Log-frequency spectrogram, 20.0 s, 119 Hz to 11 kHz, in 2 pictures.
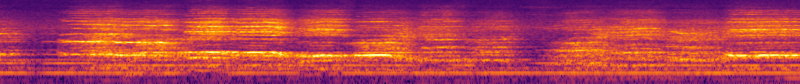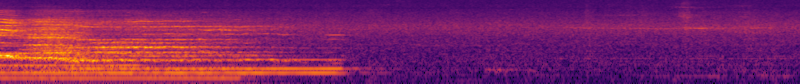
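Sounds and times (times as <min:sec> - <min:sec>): congregation singing a hymn: 0:00.0 - 0:14.3
low sustained tone: 0:00.0 - 0:14.8.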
